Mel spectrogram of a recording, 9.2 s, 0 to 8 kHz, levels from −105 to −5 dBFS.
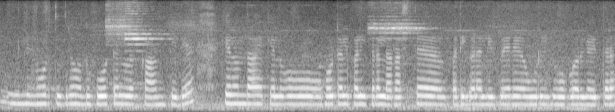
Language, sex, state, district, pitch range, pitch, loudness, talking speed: Kannada, female, Karnataka, Raichur, 210-225 Hz, 215 Hz, -14 LUFS, 105 wpm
